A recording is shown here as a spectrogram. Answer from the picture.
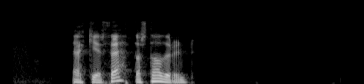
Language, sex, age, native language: Icelandic, male, 40-49, Icelandic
